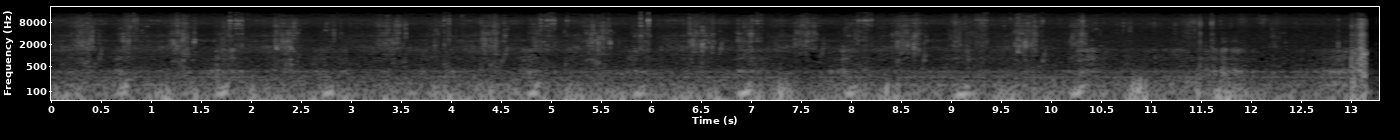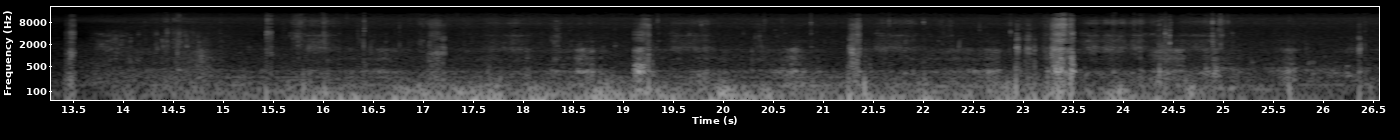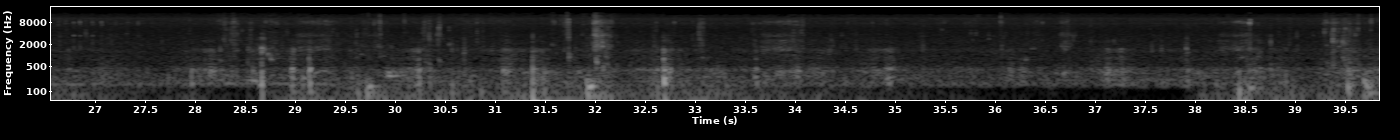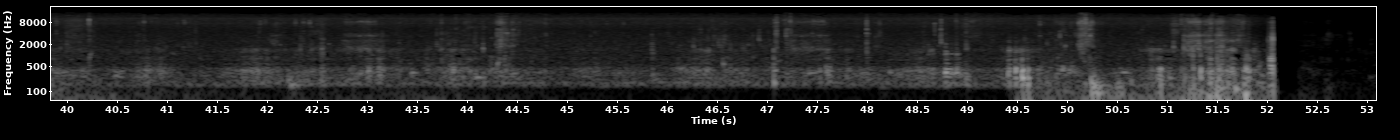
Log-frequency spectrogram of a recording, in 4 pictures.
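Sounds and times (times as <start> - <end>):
wind on microphone: 0.0 - 35.2, 38.0 - 44.4, 49.4 - 52.1
water against boat: 0.0 - 53.0.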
